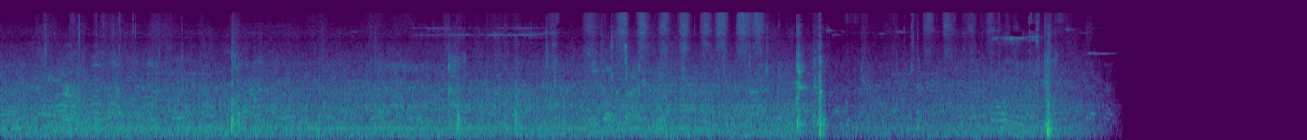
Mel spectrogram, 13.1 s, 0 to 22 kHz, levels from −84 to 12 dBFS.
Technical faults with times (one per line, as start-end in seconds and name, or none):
none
